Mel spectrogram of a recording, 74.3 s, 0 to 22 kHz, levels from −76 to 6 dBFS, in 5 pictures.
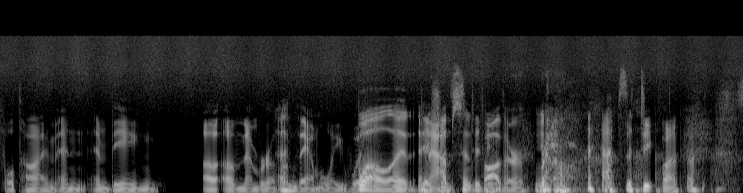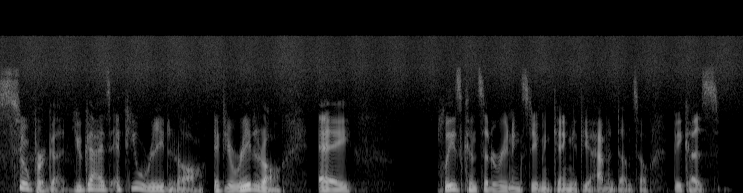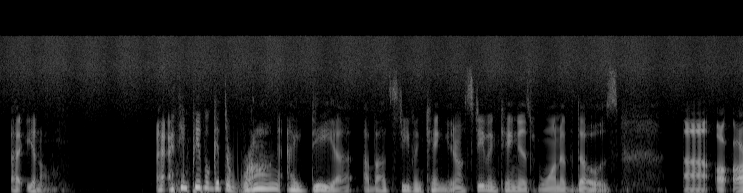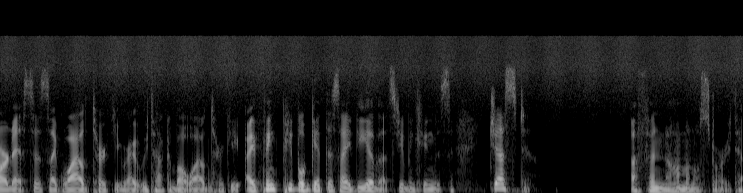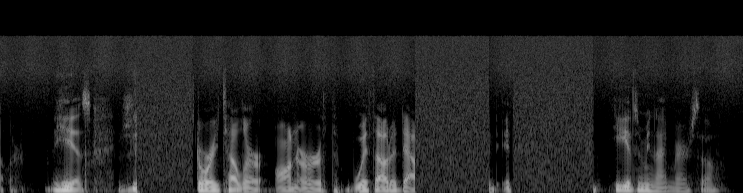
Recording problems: wrong speed and pitch; too slow and too low; 0.5 times normal speed
hiss; noticeable; throughout; 15 dB below the speech
audio cutting out; filled with static; at 1:02 for 1 s, at 1:08 for 1.5 s and at 1:10 for 1.5 s

